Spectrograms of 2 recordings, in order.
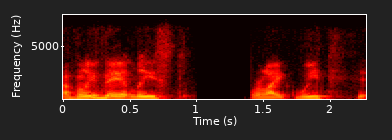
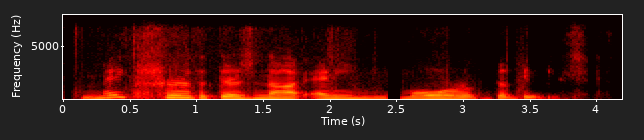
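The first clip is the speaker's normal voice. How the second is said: voice dropped a little, kept quiet. Playing a character who looks around, speaking to the group: lowered, quiet voice. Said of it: "lower my voice a little".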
